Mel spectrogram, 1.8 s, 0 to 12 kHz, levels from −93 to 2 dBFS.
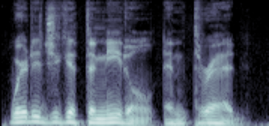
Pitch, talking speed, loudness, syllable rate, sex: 100 Hz, 300 wpm, -16 LUFS, 7.4 syllables/s, male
